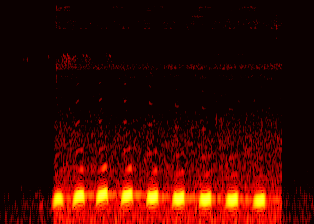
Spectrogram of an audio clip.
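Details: Greater Coucal giving its deep, resonant, far-carrying call, heard especially at dawn and in the evening: a quick, even series of nine low booming hoots, about four per second, steady in pitch, with no other sounds.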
